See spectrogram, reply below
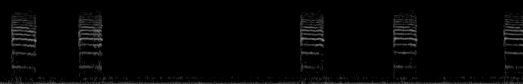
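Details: Blue Jay in Florida, recorded on a 1969 record, giving a few of its varied calls: five harsh, nasal jay notes, each short and raspy, spaced unevenly about one to two seconds apart over a faint background hiss.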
